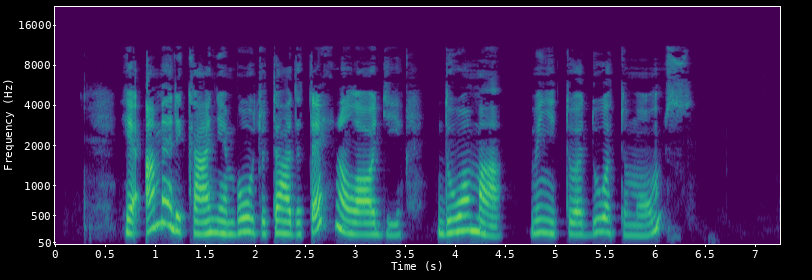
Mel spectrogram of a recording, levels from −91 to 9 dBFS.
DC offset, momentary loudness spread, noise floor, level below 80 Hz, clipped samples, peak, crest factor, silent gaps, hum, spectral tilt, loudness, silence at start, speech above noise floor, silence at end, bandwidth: under 0.1%; 16 LU; -82 dBFS; -72 dBFS; under 0.1%; 0 dBFS; 18 dB; none; none; -5.5 dB/octave; -18 LUFS; 0.7 s; 64 dB; 0.95 s; 11.5 kHz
